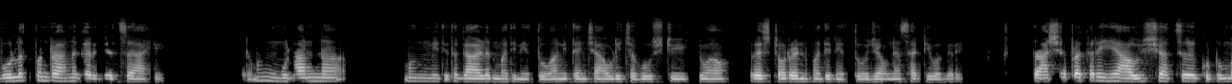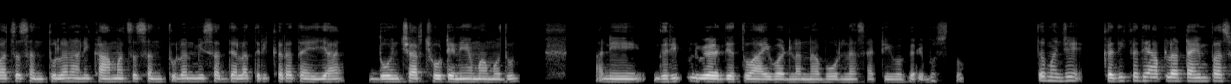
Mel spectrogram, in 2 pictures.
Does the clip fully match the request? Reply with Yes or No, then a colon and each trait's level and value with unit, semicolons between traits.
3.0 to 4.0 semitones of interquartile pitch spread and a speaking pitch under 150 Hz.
No: narrow, 2.6 semitones; medium, 140 Hz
